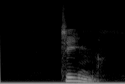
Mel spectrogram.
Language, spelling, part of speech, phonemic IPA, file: Dutch, team, noun, /tiːm/, Nl-team.ogg
- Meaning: team (group of people)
